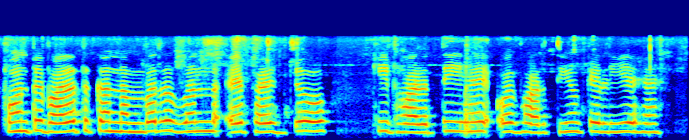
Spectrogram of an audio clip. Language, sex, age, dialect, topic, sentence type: Hindi, female, 56-60, Awadhi Bundeli, banking, statement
